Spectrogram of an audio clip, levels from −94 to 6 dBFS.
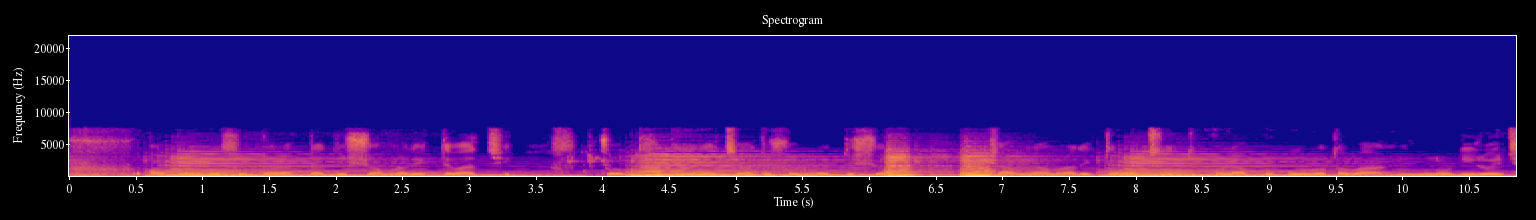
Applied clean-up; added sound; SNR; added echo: none; Guitar; -5 dB; none.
